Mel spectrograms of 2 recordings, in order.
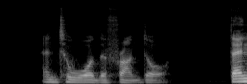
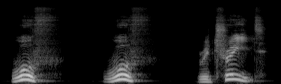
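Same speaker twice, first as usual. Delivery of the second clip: loud higher barks then a shout; robot dog yelling; 7 semitones higher, 6 dB louder, slower than usual. Acted. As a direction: sound the alarm like a toy dog. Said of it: "yelled Robodog".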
